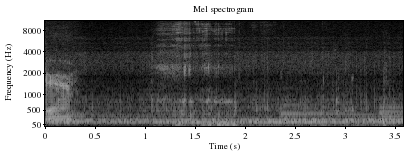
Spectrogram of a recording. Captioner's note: he sips wine fx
